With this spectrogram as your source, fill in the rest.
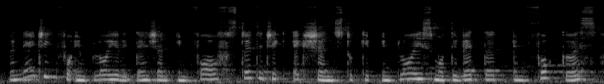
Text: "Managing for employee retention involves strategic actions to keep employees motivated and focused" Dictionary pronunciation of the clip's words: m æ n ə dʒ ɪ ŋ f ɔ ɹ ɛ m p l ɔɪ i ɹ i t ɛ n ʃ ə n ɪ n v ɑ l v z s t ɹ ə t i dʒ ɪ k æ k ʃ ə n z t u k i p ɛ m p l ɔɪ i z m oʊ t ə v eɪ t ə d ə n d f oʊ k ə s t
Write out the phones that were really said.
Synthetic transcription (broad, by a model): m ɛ n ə dʒ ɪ ŋ f ɔ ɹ ɛ m p l ɔɪ i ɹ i t ɛ n ʃ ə n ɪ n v ɑ l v s t ɹ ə t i dʒ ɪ k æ k ʃ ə n s t u k i p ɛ m p l ɔɪ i s m oʊ t ə v eɪ t ə d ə n f oʊ k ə s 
